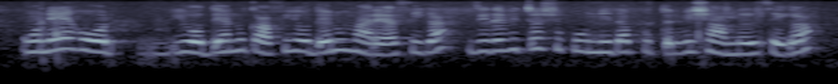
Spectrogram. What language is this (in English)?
Punjabi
